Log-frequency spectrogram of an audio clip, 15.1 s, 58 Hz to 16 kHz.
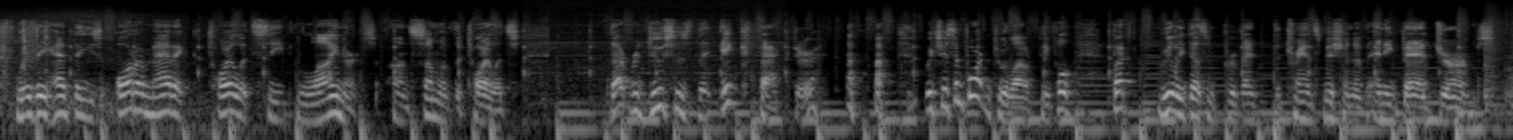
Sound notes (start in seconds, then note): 8.4 laughs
